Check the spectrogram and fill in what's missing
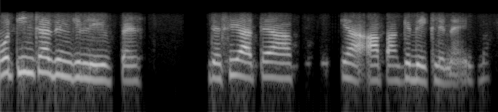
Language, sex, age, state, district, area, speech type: Hindi, female, 18-30, Madhya Pradesh, Bhopal, urban, conversation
